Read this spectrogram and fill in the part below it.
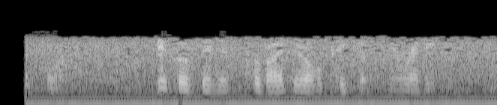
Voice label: Highway Patrol, Phoenix Metro West Area, scanner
